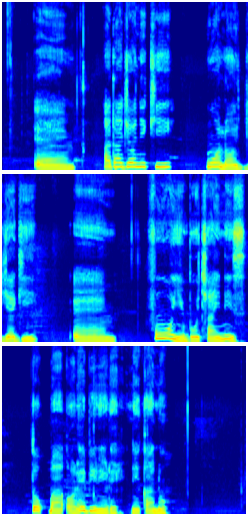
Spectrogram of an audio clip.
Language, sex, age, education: Yoruba, female, 15-29, secondary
